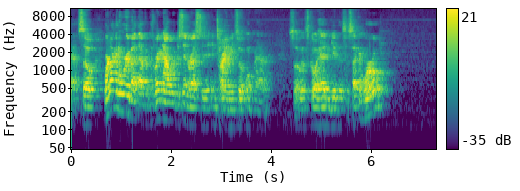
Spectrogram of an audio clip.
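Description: A man talks calmly and explains nearby.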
